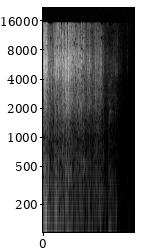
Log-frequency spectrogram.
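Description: Steady crinkling and rustling of a plastic bag being unwrapped from around a book for about a second, then a brief crackle before it falls silent.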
